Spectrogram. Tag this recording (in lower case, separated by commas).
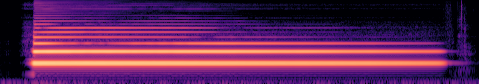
musical instrument, music, wind instrument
